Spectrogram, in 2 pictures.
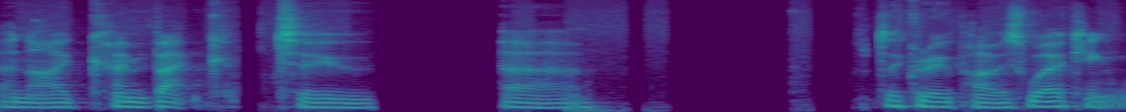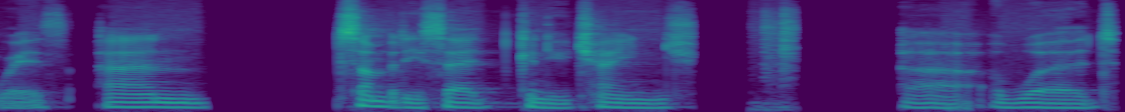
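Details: Adult man with aphasia from a stroke with a bleed in Broca's area, after about a year of recovery with residual difficulty getting words out; Broca's aphasia (non-fluent, residual).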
